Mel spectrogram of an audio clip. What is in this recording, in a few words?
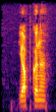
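"ёпкыны", Komi, male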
